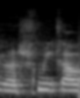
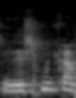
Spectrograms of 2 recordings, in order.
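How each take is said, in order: First: The first syllable is said as 'Rosh'. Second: The first syllable is said as 'Resh'. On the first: The speaker calls it right. "রশ্মিকা ওয়ান্দনা হবে" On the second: The speaker calls it wrong. "রেশমিকা না"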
